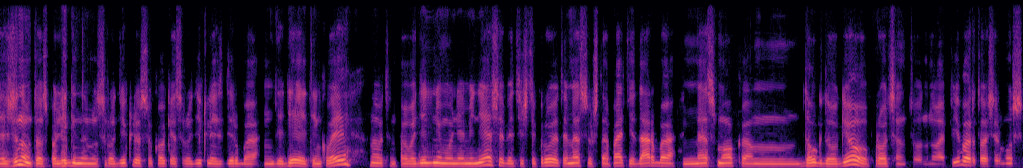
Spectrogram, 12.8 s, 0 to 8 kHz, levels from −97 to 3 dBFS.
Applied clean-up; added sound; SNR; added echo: none; none; none; none.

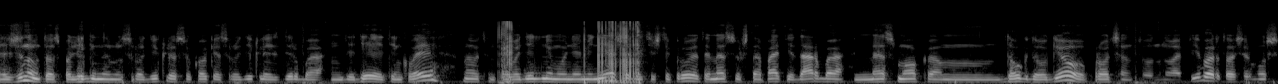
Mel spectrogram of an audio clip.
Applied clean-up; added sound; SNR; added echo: none; Tearing; 11 dB; none.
